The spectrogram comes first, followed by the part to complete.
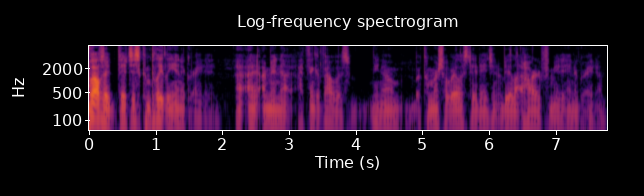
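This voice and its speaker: A voice with an American accent and a dark, mellow tone races at a very fast pace, with ordinary pitch variation and big swings in loudness. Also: man, very deep, low pitch for a man. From New Jersey. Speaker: sculptor. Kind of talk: interview. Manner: halting, many fillers and repetitions.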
